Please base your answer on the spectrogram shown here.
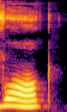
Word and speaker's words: walk: L is silent, and in walk L is silent.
